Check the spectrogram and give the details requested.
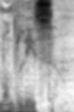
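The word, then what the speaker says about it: Mondelēz: Uh, eh, Mondelis har jo uh, Heter det Mondelis? Ja, vet du hva. Har, det er et amerikansk selskap. Jeg hører at det blir uttalt på mange forskjellige måter i medier. Men nå har jeg sjekka. Jeg har gått til kilden til dette amerikanske selskapet utenfor Chicago. Og de kaller det Mondelis.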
